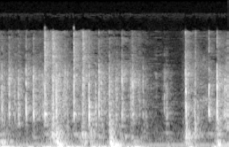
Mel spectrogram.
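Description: Fast typing on a computer keyboard, a quick run of keystrokes with a brief pause near the end.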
